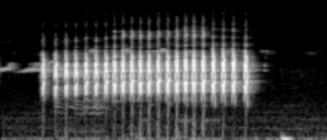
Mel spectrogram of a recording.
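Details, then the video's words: Rufous hornero song: a short thin note, then a loud run of about twenty sharp, evenly spaced notes repeated roughly seven per second, with stacked harmonics, ending abruptly in a quiet background. "Canto do João de Barro / Maria Barreira | Rufous Hornero"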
